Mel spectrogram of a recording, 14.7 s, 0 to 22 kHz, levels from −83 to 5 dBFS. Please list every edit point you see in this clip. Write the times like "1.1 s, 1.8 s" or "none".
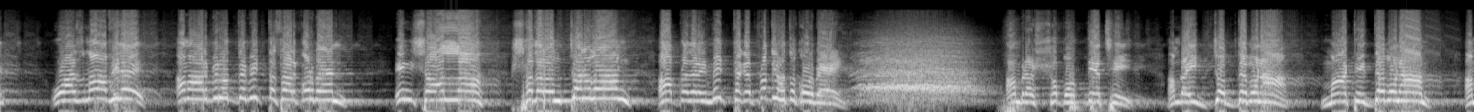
10.0 s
